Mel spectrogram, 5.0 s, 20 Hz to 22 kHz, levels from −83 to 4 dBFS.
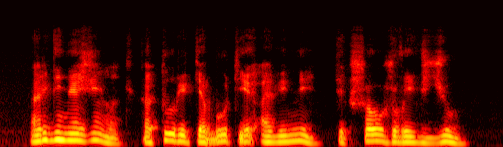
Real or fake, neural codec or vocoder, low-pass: fake; autoencoder, 48 kHz, 32 numbers a frame, DAC-VAE, trained on Japanese speech; 14.4 kHz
